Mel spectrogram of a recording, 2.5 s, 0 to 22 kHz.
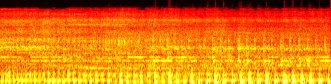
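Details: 1994 Honda XR100R after carburetor rebuild (jets had been clogged, previously wouldn't idle or rev), warmed up, no smoke: the single pops steadily and picks up cleanly on each throttle blip, then settles; crisp, free-revving.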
